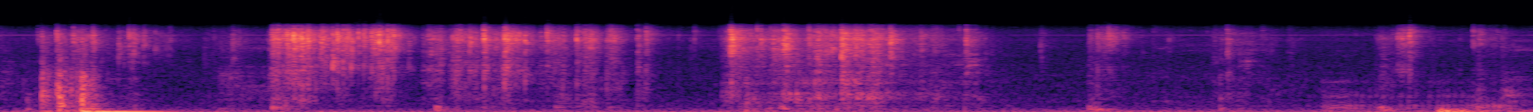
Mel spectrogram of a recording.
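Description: Crinkling plastic and paper trash being crumpled and thrown away before a session starts, in several bursts of rustling, crackly noise with short pauses between, fairly loud and with no one talking.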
